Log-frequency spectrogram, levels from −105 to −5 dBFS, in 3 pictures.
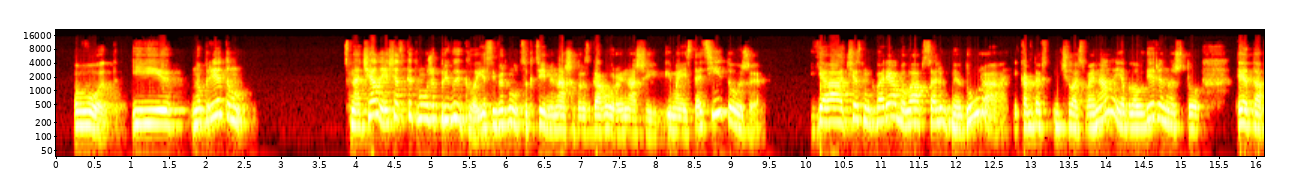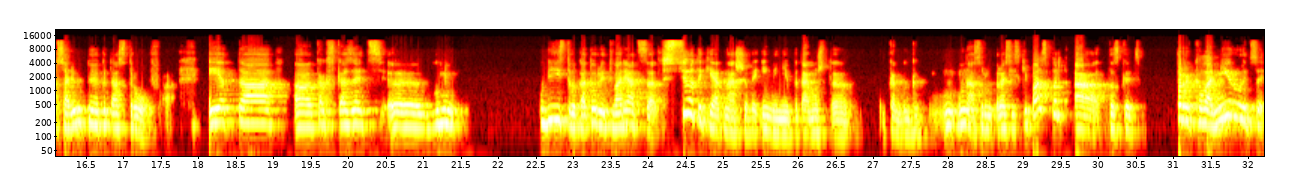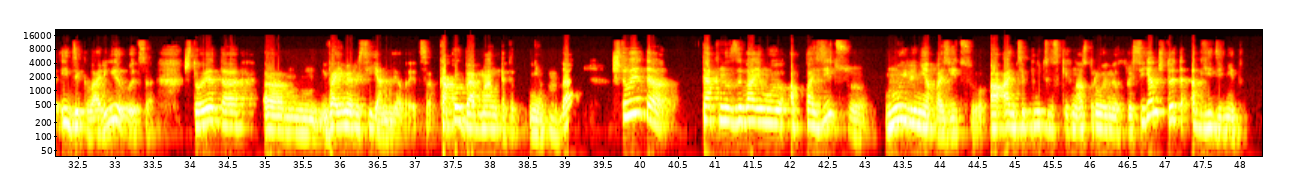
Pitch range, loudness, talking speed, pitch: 155-210 Hz, -13 LUFS, 120 wpm, 180 Hz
